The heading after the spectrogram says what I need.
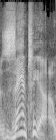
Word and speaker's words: Xantia: name of this car Zania which obviously is spelled with an X and is weird it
